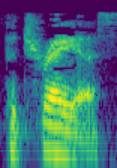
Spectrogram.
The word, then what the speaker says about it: Petraeus: it's well Benghazi and the general is Petraeus that's how you say it so it's General Petraeus uh well there's a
